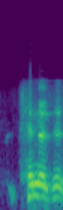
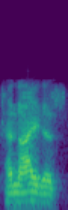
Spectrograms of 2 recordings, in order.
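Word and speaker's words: tinnitus: do you have any suggestions on um uh tinidis which is also pronounced tinitis is the correct way to pronounce it. It's also called tenitis.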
